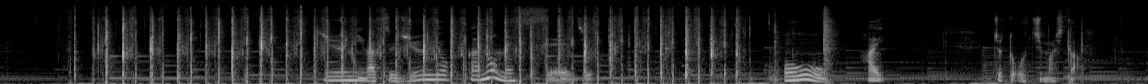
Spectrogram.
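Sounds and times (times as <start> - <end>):
oracle cards shuffled by hand: 0.1 - 9.0
speech: 3.2 - 6.0, 7.8 - 8.9, 10.0 - 11.0.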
